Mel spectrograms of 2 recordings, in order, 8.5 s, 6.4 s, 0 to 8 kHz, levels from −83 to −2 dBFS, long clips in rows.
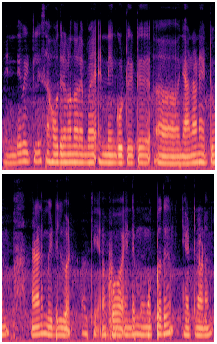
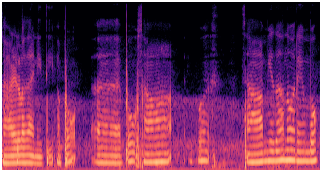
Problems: low volume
